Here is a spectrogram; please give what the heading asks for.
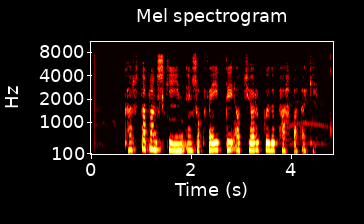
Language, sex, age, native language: Icelandic, female, 40-49, Icelandic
